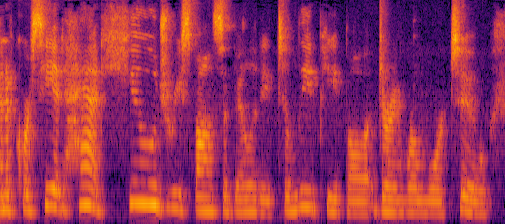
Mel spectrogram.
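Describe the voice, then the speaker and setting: A woman speaks at a moderate pace in a fairly low, somewhat breathy voice. Her intonation is lively. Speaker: historian. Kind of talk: lecture. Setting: livestream.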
